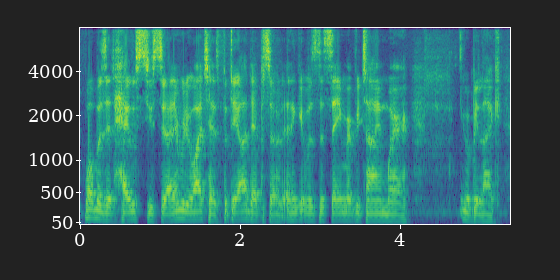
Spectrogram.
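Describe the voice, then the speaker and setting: A man's voice: low-pitched, quick pace. Chatty man co-hosting. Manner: animated storyteller, slips into impressions, laughs often. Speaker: podcast co-host. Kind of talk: casual chat.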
